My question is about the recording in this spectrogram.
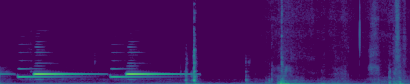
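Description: Jeep Renegade dashboard warning chime sounding twice, each a two-note low-high ding-dong that rings and fades, with no engine cranking as the push-button start fails. A click follows near the middle and a dull thump a little later.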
